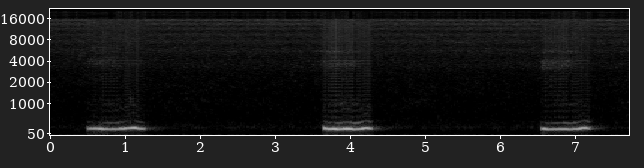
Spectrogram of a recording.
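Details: Pet cat snoring loudly: three smooth, low, humming, tonal moaning breath sounds about 20 a minute in a quiet room; snoring.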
